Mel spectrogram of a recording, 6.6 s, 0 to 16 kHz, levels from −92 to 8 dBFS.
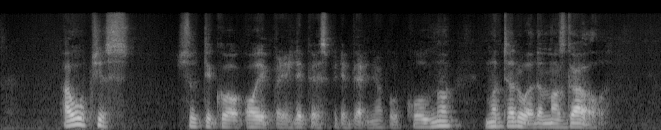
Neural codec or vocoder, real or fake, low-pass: codec, 16 kHz in and 24 kHz out, 0.6 kbps, FocalCodec, streaming, 2048 codes; fake; 10.8 kHz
